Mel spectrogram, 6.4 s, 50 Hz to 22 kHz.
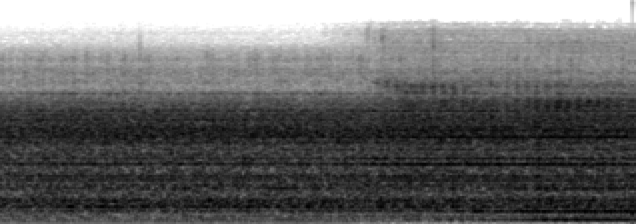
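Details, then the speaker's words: Lathe turning a Holden Commodore V8 diff axle shaft after new wheel bearings wouldn't let it fit: steady machining noise picks up a faint ringing buzz partway through the cut; tool chatter, moderately hard material with blue chips. "Got a bit of chatter that you can hear."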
